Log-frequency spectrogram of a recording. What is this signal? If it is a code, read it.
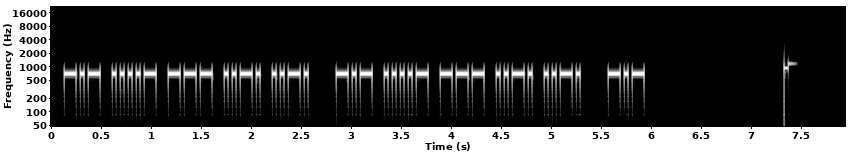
Morse code, heard as a keyed tone, about 30 wpm, 700 Hz. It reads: K4OFF K4OFF K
